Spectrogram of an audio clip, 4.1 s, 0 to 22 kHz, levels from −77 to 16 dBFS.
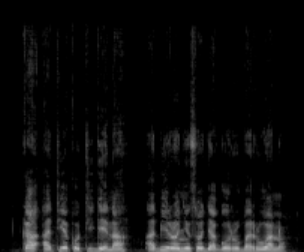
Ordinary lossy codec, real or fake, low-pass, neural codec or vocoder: none; real; 19.8 kHz; none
